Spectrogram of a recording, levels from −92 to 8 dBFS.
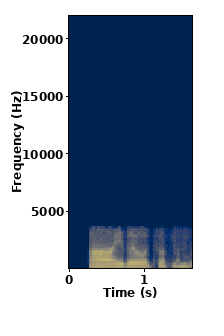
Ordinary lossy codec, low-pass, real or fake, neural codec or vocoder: none; 3.6 kHz; fake; codec, 16 kHz in and 24 kHz out, 1 kbps, XY-Tokenizer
